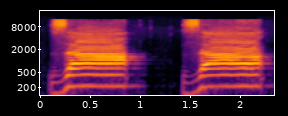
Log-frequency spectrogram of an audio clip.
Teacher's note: জিহ্বার আগা সামনের নিচে 2 দাঁতের পেট ও আগের সাথে লাগাবো, লাগিয়ে এরকম একটু আওয়াজ করে আমরা 1 আলিফ টেনে উচ্চারণ করব।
